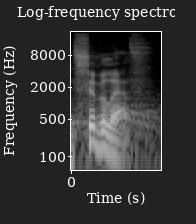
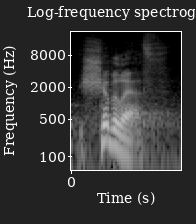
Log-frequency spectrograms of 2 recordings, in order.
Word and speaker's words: Shibboleth: But the pronunciation, they couldn't pronounce the SHs, so they said Sibboleth. No, it's Shibboleth.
